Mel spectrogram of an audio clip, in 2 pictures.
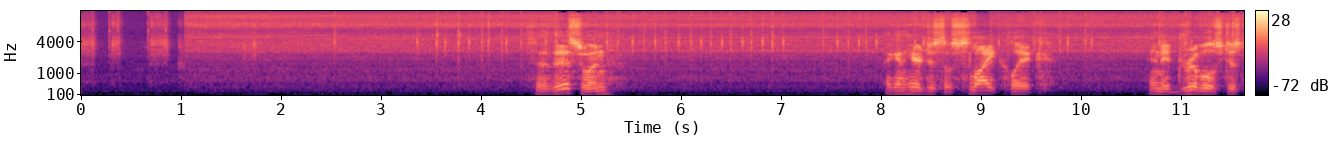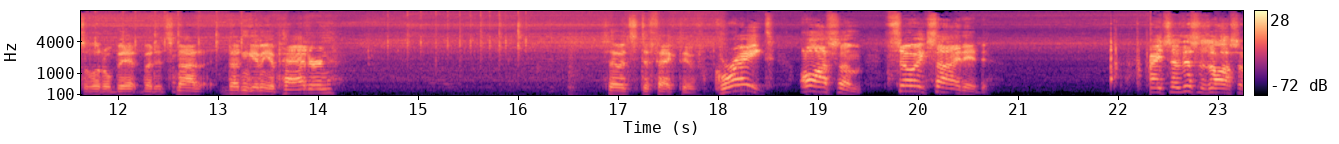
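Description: Fluid sprays with a steady hiss.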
